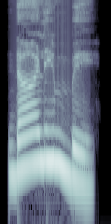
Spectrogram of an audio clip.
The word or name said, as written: ಡಾಳಿಂಬ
